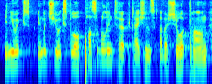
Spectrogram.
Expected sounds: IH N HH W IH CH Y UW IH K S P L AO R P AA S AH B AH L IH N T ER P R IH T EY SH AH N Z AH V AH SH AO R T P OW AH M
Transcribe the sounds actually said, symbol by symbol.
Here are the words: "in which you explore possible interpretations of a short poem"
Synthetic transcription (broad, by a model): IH N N W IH CH Y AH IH K S P L AO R P AA S AH B AH L IH N T ER P R IH T EY SH AH N Z AH V AH SH AO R T P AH M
